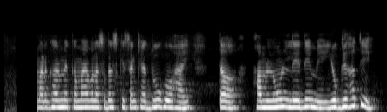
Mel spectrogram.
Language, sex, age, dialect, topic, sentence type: Magahi, female, 36-40, Western, banking, question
